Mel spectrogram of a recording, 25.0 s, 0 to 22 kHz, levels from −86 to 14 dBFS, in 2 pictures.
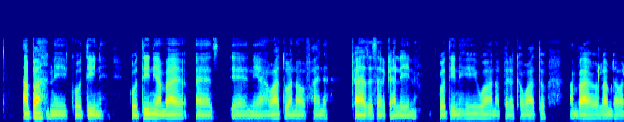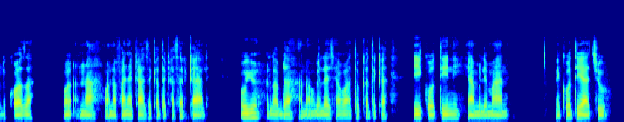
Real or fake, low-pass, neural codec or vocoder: real; 7.2 kHz; none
